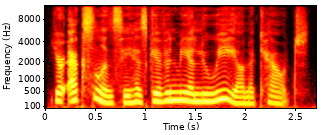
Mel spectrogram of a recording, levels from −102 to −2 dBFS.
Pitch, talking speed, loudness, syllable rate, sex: 205 Hz, 200 wpm, -19 LUFS, 5.7 syllables/s, female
